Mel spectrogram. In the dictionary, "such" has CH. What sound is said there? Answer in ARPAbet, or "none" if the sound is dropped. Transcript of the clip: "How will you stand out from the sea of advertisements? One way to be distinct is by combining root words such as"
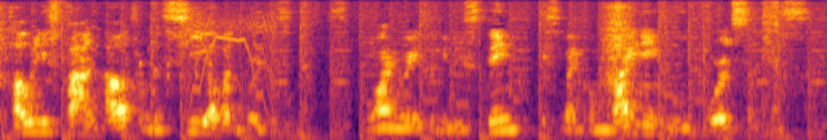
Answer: S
